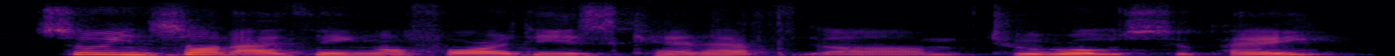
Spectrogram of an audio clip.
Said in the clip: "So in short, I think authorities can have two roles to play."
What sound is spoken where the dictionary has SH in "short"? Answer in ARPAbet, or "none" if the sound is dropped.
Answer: S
